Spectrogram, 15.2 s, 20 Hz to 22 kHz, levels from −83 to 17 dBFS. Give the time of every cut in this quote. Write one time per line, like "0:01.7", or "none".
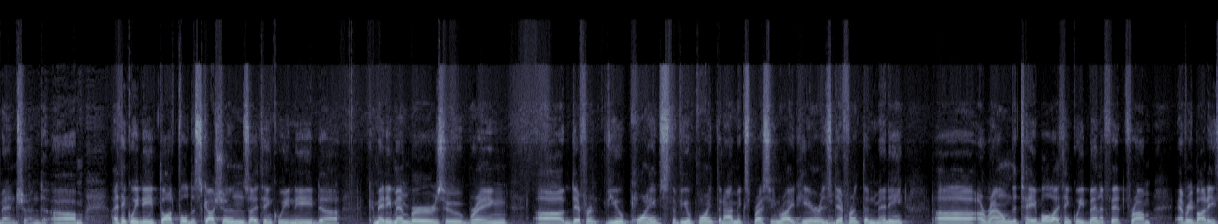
0:07.1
